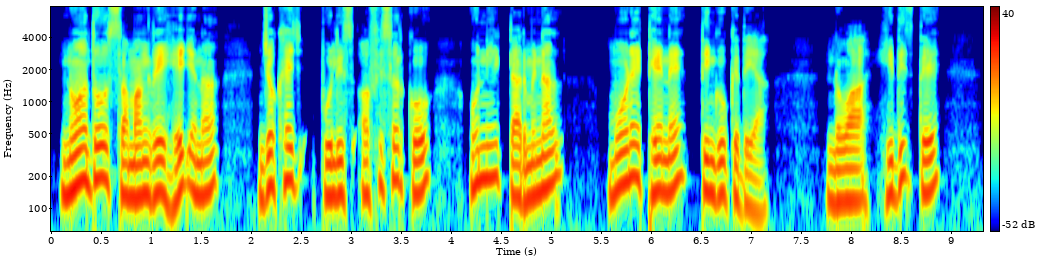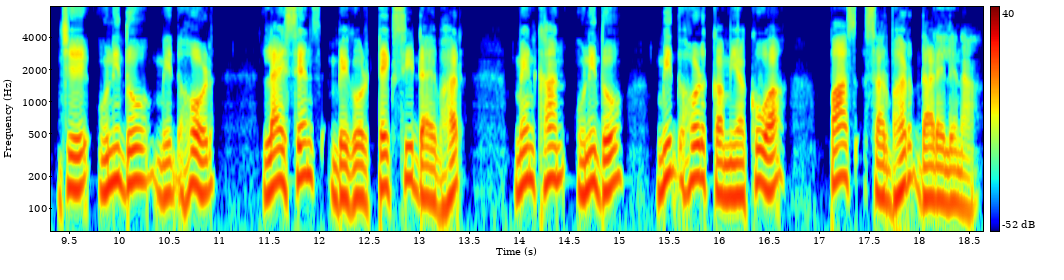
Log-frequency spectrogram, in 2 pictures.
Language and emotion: Santali, neutral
